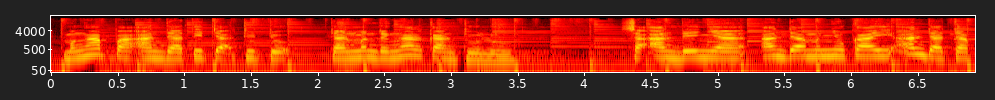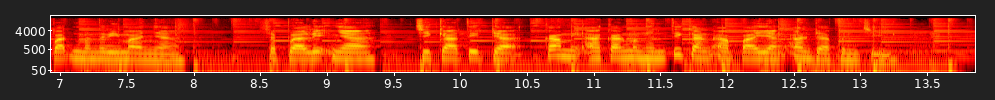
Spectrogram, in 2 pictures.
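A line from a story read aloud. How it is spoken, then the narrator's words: Calm answer. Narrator (Indonesian): Mus'ab menjawab dengan tenang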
